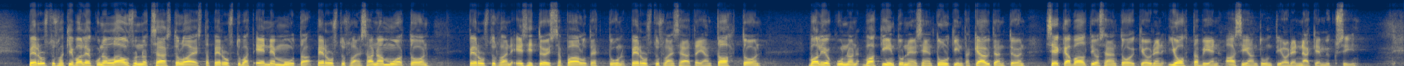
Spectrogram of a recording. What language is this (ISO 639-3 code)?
fin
